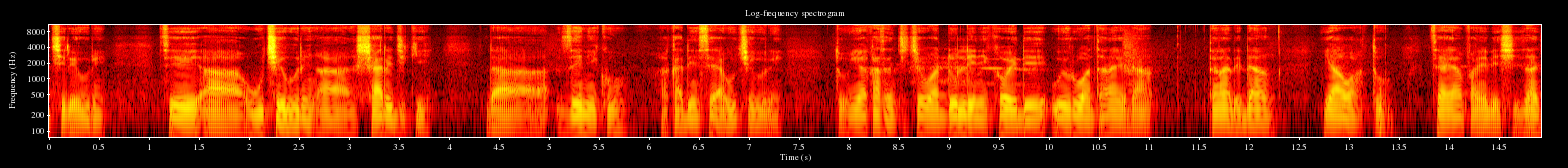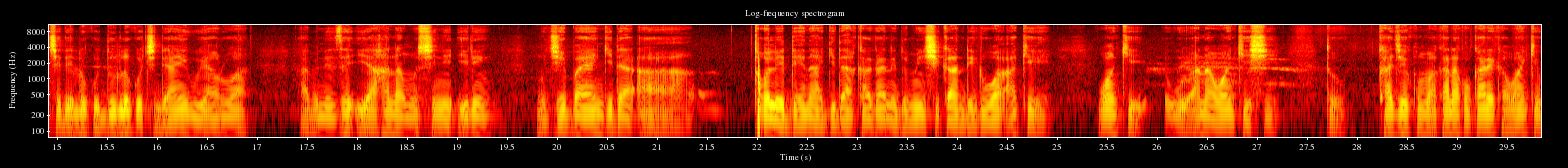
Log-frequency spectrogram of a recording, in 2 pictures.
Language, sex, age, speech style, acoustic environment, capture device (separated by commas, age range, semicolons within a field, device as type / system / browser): Hausa, male, 35-44, happy, traffic; appliances, mobile / Linux / Chrome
